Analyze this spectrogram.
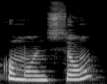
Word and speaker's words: commençons: of the present tense in order to make C sound S. Without the cedier, the C would be pronounced K.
